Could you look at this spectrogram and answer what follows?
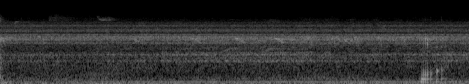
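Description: Steady background hum and hiss with no distinct event, and one short pitched sound near the end.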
